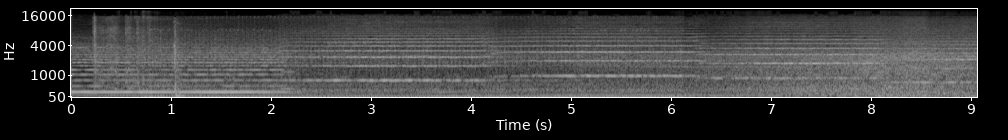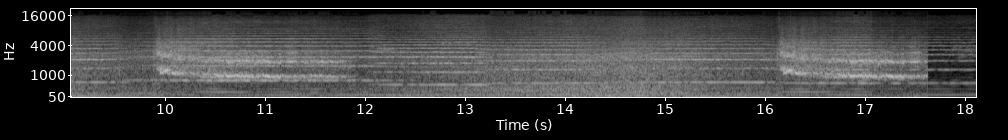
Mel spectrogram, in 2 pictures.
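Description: A car in a Hindi movie scene pulls away with tires skidding, a long screeching whine over engine noise with two sharper squeals near the middle and end, loud and close with no talking.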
